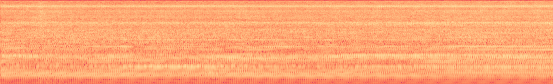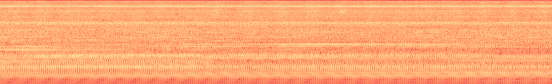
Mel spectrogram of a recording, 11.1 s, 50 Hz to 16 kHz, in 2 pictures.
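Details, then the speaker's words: Compressed-air rig from a compressor via a Nitto connector and 1/4 inch fitting to a ball lock on the gas fitting of a FermZilla vessel under pressure test: a continuous hiss of air rushing in with a faint extra tone, a small leak at the fitting. "Okay, what you can hear there is the gas going into the container, and I'm just getting a little bit of a leak."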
